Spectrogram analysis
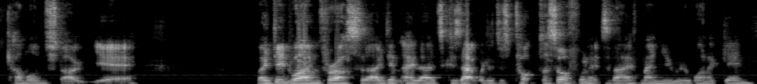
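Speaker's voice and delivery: ordinary delivery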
